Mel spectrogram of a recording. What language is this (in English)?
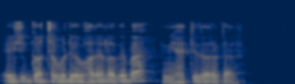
Odia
